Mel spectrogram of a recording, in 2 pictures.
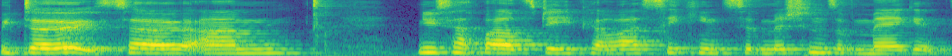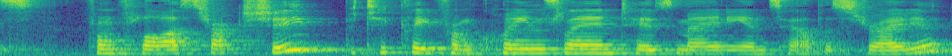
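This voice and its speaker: Delivered with a New Zealand accent at a moderate pace, the speech has fairly even intonation amid noticeable background noise and audible room echo. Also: woman, fairly high pitch for a woman. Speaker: agricultural research manager. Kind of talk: podcast interview.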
